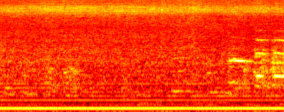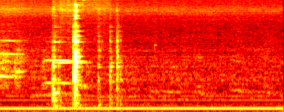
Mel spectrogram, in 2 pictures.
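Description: A rooster crows in the background about two and a half seconds in. A glass pot lid then clinks a few times onto the rim of the cooking pot about three and a half seconds in, which is the loudest sound. A steady low hum runs underneath.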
